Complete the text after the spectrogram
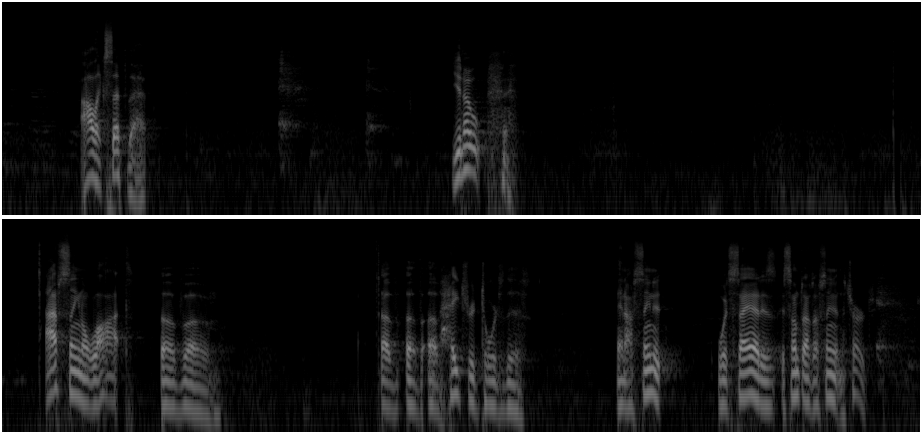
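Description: A man speaks calmly through a headset microphone, with long pauses.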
